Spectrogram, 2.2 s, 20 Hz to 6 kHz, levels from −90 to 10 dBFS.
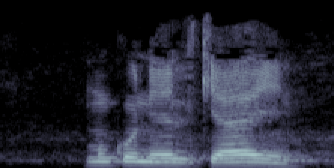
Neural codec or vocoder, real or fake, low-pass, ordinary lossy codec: none; real; 5.4 kHz; MP3, 32 kbps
